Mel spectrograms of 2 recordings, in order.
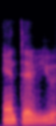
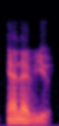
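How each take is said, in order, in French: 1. Chaque son du mot est prononcé clairement. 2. Certains sons du mot sont avalés. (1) "vous n'avez pas entendu interview" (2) "il a dit interview ... des éléments qui sont généralement avalés"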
